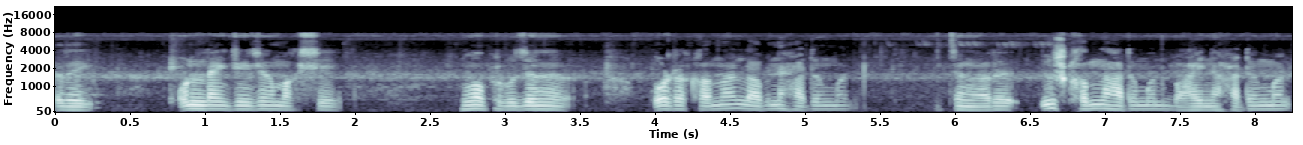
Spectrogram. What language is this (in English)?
Bodo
